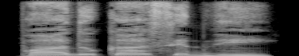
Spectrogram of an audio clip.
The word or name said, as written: ಪಾದುಕಾಸಿದ್ಧಿ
